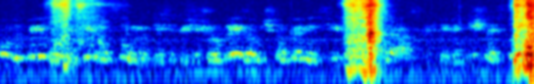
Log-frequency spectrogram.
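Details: Bulldog grunting, groaning and puffing, and sneezing loudly.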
